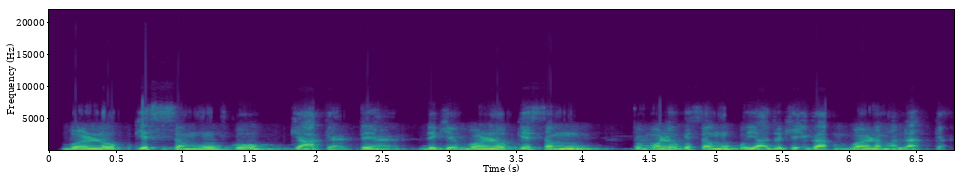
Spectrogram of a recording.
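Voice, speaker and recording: A man teaching exam-prep lessons, walking through quiz questions step by step, asking rhetorical questions and repeating key answers slowly. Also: mid-range voice, warm tone, dull audio.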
